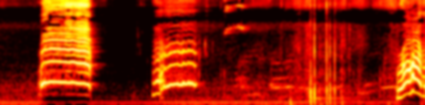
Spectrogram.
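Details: Blue-and-gold macaw at home playing copy with its owner: a long buzzy harmonic call, a shorter wavering one, then faint clicks and a rising-falling call at the end over low hum.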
